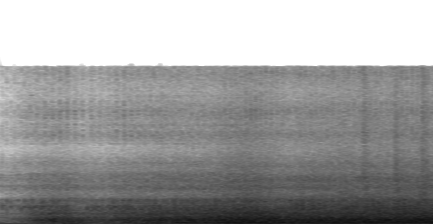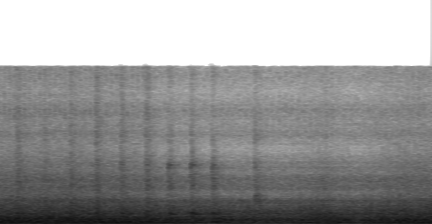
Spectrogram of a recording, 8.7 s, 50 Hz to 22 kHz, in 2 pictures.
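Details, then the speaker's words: Toyota Kijang 2L diesel after engine overhaul for low compression and abnormal noise, stock exhaust, not yet fine-tuned; steady, even idle with smooth clatter, no knocks or misses. Normal idle. "suaranya Udah halus ini adalah suaranya jadi suaranya itu knalpot standart"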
